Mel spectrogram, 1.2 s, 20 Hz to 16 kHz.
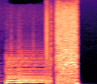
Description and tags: short chord and glitch
Casio CA110 circuit bent and fed into mic input on Mac. Trimmed with Audacity. No effects.
Bent, Casio, Circuit, Hooter, Table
